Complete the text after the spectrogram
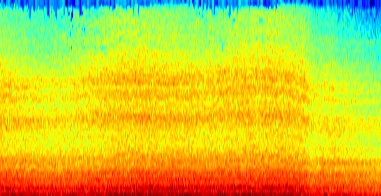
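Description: Armoured vehicle engines rumble steadily as a convoy drives by.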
